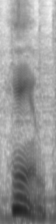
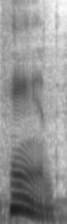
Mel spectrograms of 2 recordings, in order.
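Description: No difference in how they are said.

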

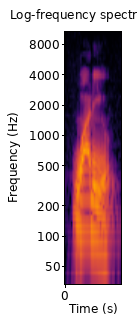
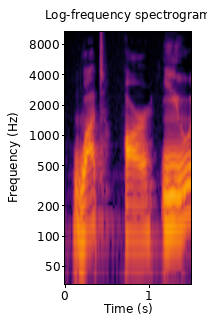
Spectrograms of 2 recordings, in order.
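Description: First: The words are reduced and run together. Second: Each word is said fully and separately.

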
